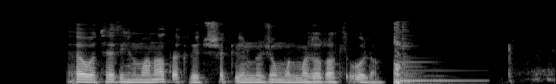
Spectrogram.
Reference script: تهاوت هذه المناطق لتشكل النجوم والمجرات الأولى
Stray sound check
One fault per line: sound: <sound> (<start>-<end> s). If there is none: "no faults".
sound: thud (3.9-4.9 s)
